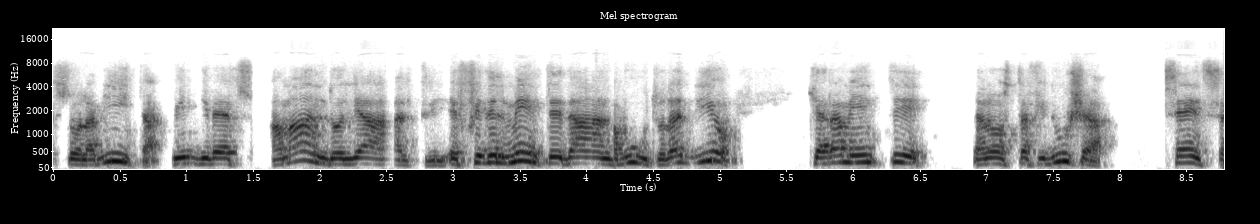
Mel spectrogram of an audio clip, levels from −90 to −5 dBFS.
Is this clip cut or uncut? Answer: cut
